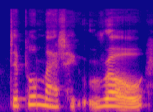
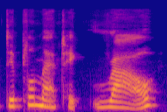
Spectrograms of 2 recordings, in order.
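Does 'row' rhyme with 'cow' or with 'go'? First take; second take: go; cow. First: Row sounds like the boat word, rhyming with go. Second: Row sounds like the quarrel word, rhyming with cow. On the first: A line of things. The speaker calls it wrong. "我说diplomatic row 是错的" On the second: A quarrel. The speaker calls it right. "应该是要diplomatic row 才最正确"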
